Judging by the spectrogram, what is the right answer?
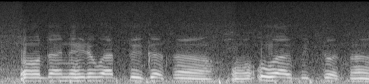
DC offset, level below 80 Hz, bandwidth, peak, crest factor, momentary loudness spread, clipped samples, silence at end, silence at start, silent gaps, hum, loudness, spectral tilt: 4%; -30 dBFS; over 20 kHz; 0 dBFS; 10 dB; 5 LU; 0.2%; 0 s; 0 s; none; none; -11 LUFS; -7.5 dB/octave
